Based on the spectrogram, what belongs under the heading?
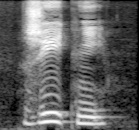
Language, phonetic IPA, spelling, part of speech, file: Ukrainian, [ˈʒɪtʲnʲii̯], житній, adjective, Uk-житній.ogg
- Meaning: rye (attributive)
